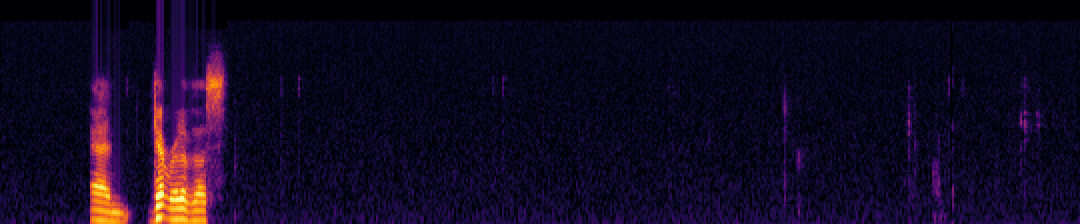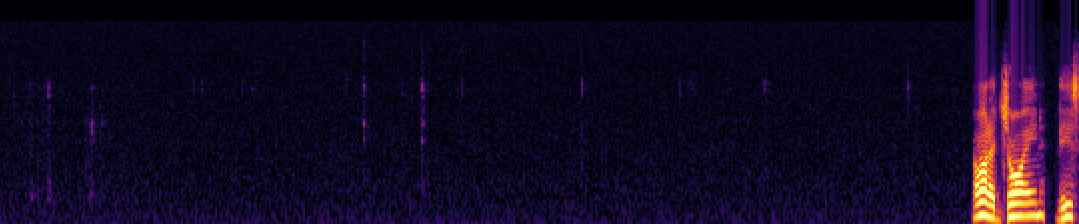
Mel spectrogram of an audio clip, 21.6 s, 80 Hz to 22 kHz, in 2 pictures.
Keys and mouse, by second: 1.3 click, 3.0 click, 5.1 click, 6.0-7.0 drag, 7.5 -, 8.5-9.5 drag, 9.6 click, 11.4 shift+p, 11.9 3, 12.9 click, 13.4 click, 14.3 click, 15.1 shift+click, 15.7-16.9 drag, 17.7 click, 18.6 click, 19.8-20.6 drag.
